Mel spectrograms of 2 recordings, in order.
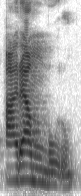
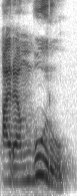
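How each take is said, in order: First: The stress is on the second syllable. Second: The stress is on the third syllable. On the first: "privilegiar la dicción en esdrújula" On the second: "optan por el sonido grave"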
